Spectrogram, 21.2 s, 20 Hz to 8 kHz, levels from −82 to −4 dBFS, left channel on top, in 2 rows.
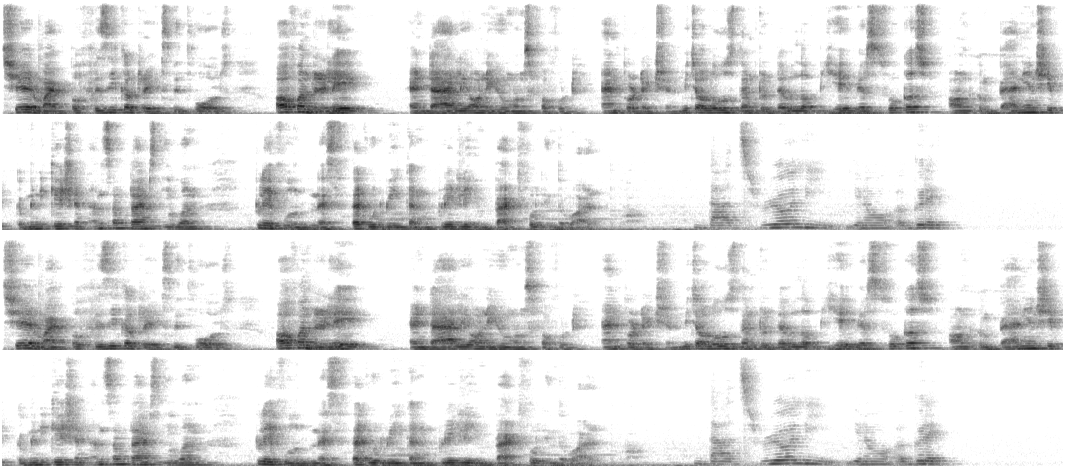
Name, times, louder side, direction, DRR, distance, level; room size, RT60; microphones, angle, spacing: voice 1, 0.0-2.2 2.7-3.6 4.1-5.7 6.0-12.6 13.1-16.5, left 1 dB, 85° left, 3 dB, 0.7 m, -25 dB
voice 2, 17.5-20.0, right 1 dB, 5° left, 1 dB, 0.4 m, -36 dB
2.5 x 2.0 x 2.5 m, 0.39 s
head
